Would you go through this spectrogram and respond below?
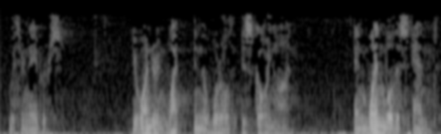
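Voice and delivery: low, very soft narrator voice; hushed suspenseful storytelling. Acted. Storyteller puts listeners among scared neighbors, low and hushed. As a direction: draw them into the worried wait.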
